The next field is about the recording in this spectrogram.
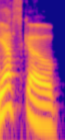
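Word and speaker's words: Jesko: they wanted to but the yesco uh which is spelled weird right J KO it's it's named after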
